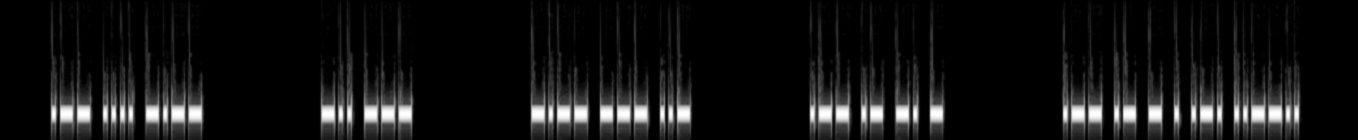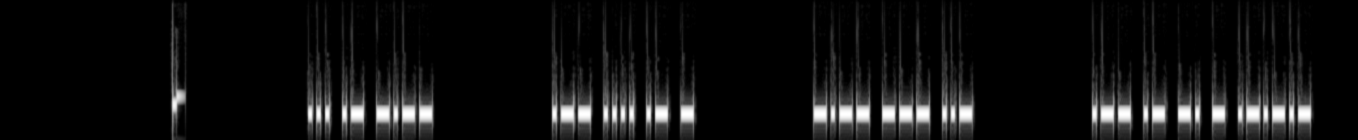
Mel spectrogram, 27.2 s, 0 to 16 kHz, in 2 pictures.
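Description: Morse code at 28 words per minute, sending practice sentences from the top 200 words with 4x word spacing: a single steady mid-pitched tone keyed in rapid dots and dashes, grouped into words separated by long pauses, with one brief click partway through.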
